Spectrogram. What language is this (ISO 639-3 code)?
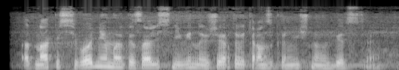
rus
